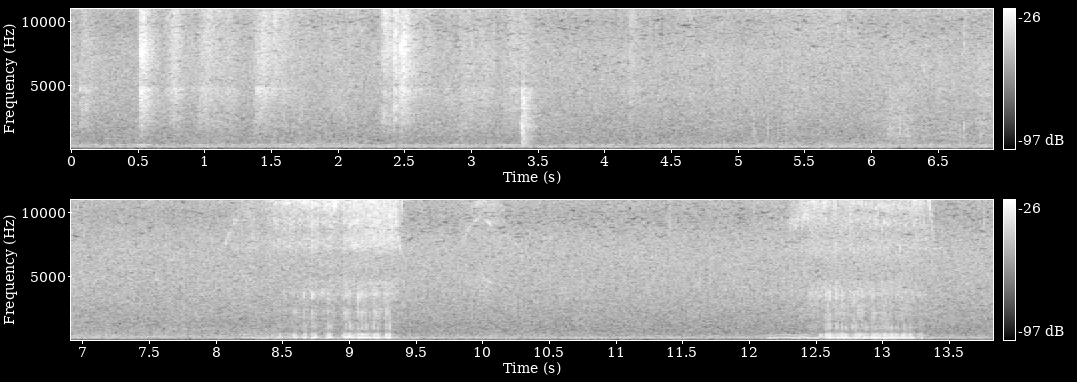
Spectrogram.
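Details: Sleeping Norwegian cat snoring: two soft rattly snores on in-breaths, separated by quiet breathing.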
